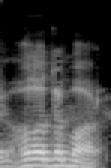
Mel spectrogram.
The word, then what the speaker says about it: Holodomor: Holodomor. How do you say it? Oh, you said it beautifully. Holodomor.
